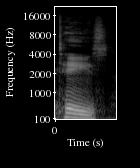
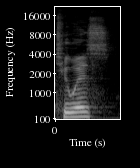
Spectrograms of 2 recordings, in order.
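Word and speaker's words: Toews: they pronounce his name i've heard tuis toes uh t t u's twos but it's just it's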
